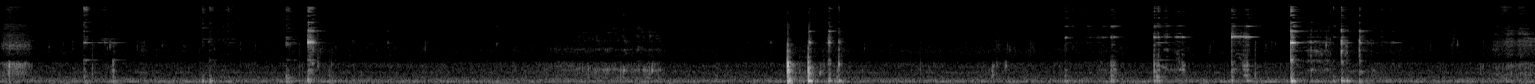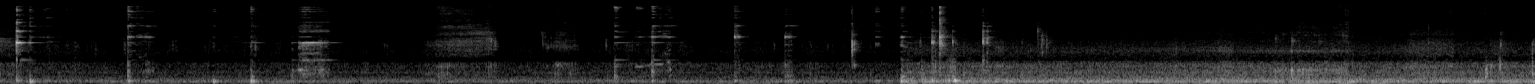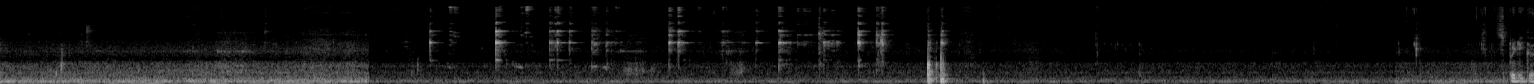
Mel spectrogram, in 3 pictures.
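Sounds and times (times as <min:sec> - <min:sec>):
metal spoon clinking ceramic bowl: 0:10.6 - 0:14.1, 0:15.5 - 0:18.8, 0:21.5 - 0:25.4, 0:35.0 - 0:40.2.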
